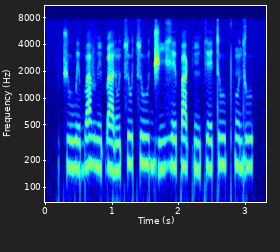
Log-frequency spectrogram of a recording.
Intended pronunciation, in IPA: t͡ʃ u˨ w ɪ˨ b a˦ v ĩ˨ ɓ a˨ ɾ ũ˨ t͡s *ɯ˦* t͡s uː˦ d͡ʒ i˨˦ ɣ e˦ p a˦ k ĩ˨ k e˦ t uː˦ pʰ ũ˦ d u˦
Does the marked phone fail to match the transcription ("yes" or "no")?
yes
